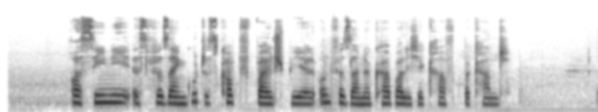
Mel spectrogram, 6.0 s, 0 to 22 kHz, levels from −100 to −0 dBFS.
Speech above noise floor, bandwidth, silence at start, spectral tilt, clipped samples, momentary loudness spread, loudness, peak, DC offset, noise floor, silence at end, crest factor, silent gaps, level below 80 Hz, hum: 40 dB; 13 kHz; 0.7 s; -4 dB/octave; under 0.1%; 10 LU; -28 LUFS; -6 dBFS; under 0.1%; -67 dBFS; 0.9 s; 22 dB; none; -76 dBFS; none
